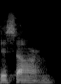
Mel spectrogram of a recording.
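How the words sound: It is said in an American accent.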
